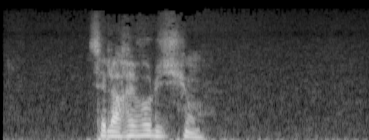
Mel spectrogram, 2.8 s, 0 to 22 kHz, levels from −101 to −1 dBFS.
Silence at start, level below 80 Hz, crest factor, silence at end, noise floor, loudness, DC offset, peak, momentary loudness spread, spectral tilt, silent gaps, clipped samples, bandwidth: 0.65 s; -44 dBFS; 20 dB; 1.05 s; -57 dBFS; -23 LUFS; under 0.1%; -8 dBFS; 21 LU; -5.5 dB/octave; none; under 0.1%; 15 kHz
